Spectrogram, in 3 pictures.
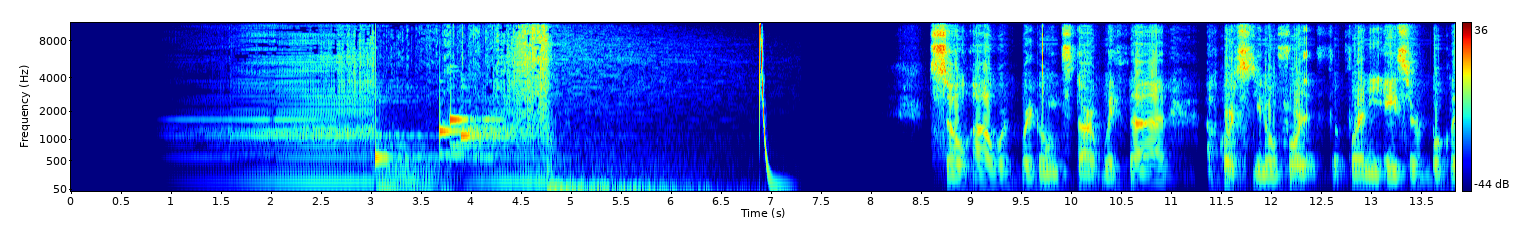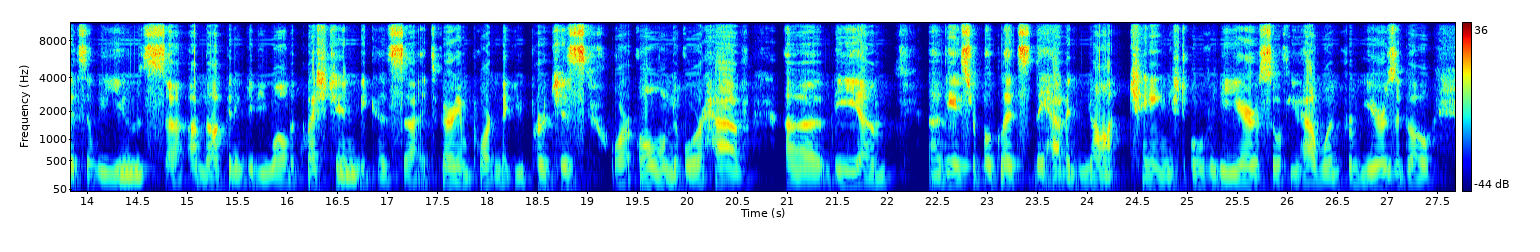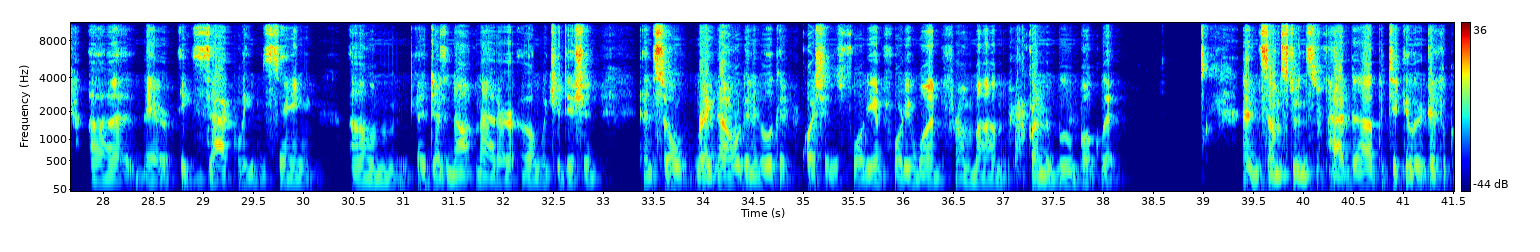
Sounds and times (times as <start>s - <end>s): Music: 0.9s - 6.7s
Speech: 8.3s - 38.2s, 39.0s - 41.5s.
